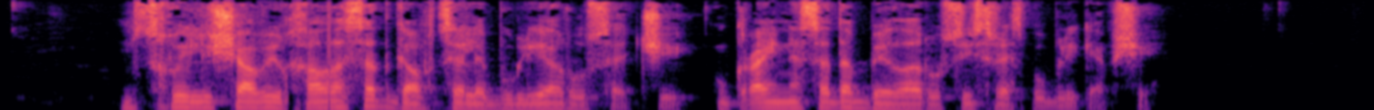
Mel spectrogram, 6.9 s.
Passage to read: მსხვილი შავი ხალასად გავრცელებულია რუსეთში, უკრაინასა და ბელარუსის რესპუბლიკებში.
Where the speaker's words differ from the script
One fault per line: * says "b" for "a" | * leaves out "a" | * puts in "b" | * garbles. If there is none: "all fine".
all fine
